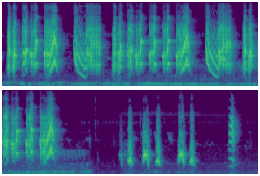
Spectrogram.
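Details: Long-tailed shrike in full chattering song, used as a lure to prompt a silent shrike to sing: rapid bursts of high, scratchy and sweeping notes packed together for six seconds, then sparser sharp chips after a pause, with a low steady hum beneath.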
